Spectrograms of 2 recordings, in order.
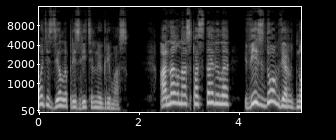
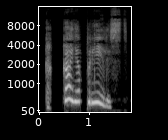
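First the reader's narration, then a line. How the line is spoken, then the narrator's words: Delighted exclamation. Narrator (Russian): воскликнула Пепси, всплескивая руками от восторга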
